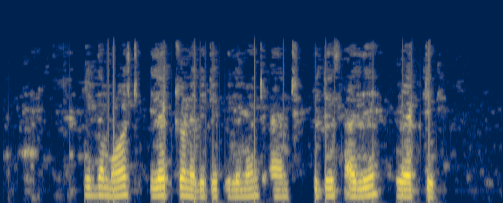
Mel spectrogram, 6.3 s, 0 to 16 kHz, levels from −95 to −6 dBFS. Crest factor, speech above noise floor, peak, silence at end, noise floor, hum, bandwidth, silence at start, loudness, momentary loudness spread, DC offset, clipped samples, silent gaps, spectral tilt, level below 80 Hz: 18 dB; 48 dB; -2 dBFS; 0.85 s; -68 dBFS; none; 7.4 kHz; 0.3 s; -20 LUFS; 14 LU; under 0.1%; under 0.1%; none; -7.5 dB/octave; -52 dBFS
